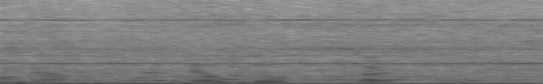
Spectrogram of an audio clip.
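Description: A steady, droning helicopter engine idles and warms up before the rotors turn while everything is pressurized, a constant mechanical whine and low rumble with no rotor beat yet, while voices talk over it.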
